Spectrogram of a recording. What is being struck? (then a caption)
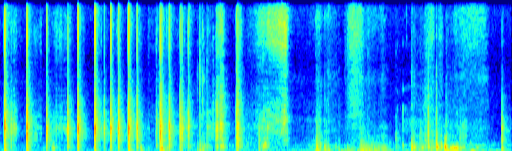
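Cardboard gift box. Long yellow acrylic nails tap and scratch across the lid of a large, flat, dark-brown cardboard Versace box with a silver logo, which is hollow and closed. A quick run of sharp, dry taps comes first, then longer, bright, hissing scratches sweep across the lid, with a few more taps near the end.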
